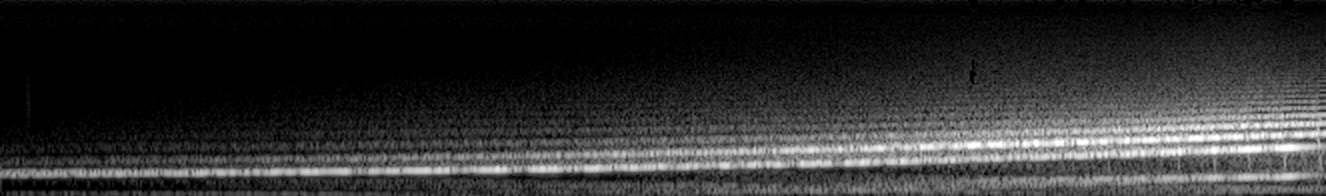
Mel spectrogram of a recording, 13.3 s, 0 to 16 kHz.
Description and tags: drum and bass FX atmosphere dnb 170 BPM key C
